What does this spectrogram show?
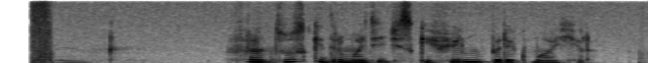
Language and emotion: Russian, neutral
